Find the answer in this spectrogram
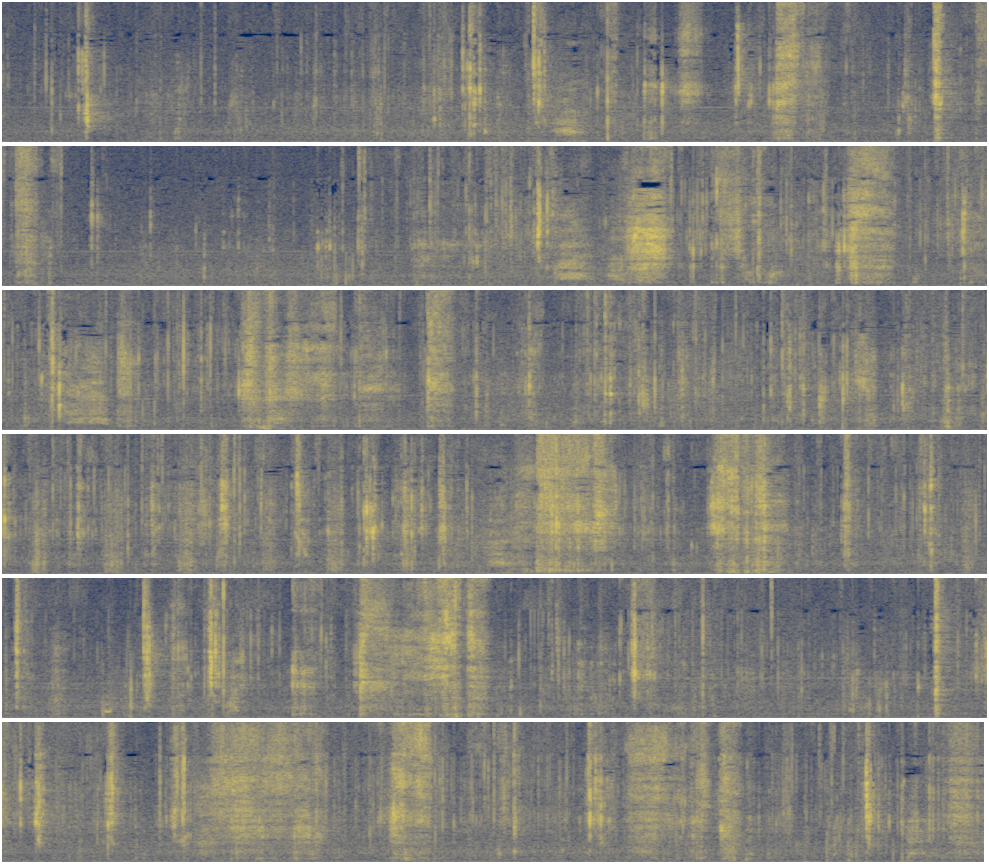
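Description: Close-up eating sounds: biting, chewing and sucking soft, sticky braised pig's trotters and tails, with irregular wet mouth clicks and smacks and a few louder bites along the way.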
